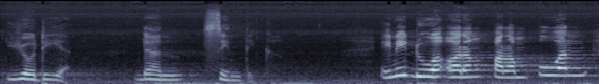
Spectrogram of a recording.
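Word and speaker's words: Euodia: yang pertama bicara tentang yodia dan sintike kalau pengucapan bahasa Yunani kita tidak menyebutnya tetapi langsung edan u menyebut yodia dan ini dua orang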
